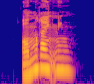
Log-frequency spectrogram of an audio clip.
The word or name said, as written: omringning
